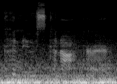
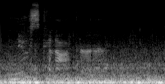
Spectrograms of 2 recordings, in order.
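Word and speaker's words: Nussknacker: Turns out I've been remembering it wrong for like 12 years, and it's actually just Knusknacker. It's not Knusknacker, it's Knusknacker, which makes so much sense because there's not a K in front of Knus, like, because in German they pronounce every letter.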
